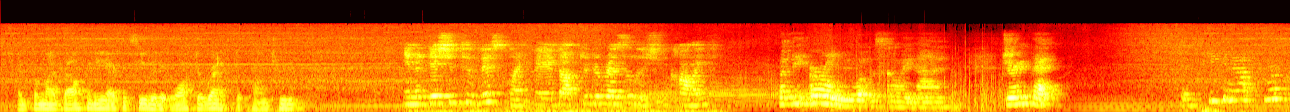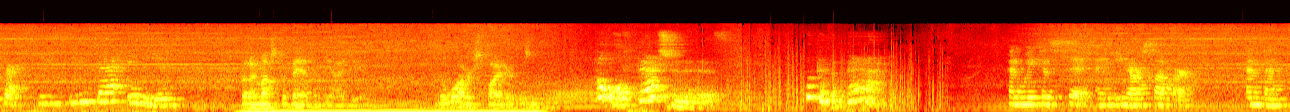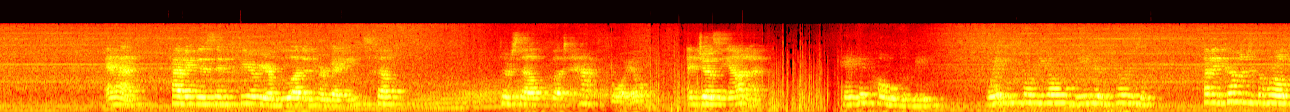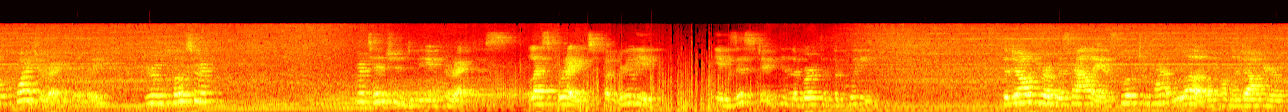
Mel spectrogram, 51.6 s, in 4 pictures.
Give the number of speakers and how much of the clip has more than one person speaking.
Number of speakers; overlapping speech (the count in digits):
8, no overlap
